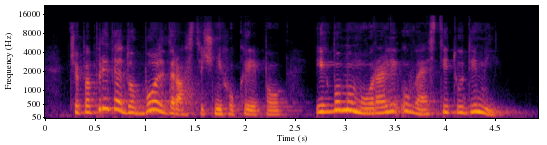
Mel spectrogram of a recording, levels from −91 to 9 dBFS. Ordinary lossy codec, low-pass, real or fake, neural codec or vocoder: Opus, 16 kbps; 14.4 kHz; real; none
